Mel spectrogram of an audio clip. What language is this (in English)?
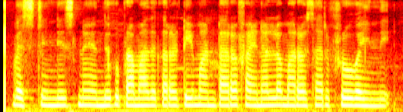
Telugu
